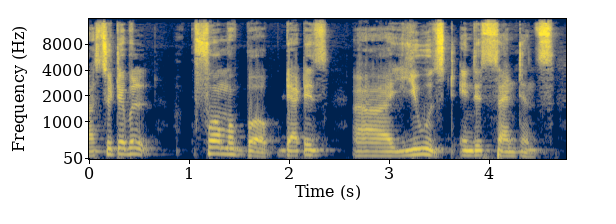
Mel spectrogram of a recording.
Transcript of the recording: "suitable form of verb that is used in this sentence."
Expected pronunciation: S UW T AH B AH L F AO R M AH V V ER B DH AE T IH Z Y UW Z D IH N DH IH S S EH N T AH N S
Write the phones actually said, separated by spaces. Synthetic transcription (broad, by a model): S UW T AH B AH L F AO R M AH V B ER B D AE T IH Z Y UW Z D IH N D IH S S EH N T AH N S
